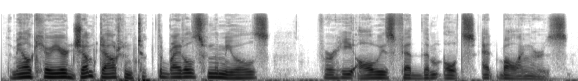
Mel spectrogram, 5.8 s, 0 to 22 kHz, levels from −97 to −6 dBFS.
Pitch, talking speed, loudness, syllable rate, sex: 115 Hz, 205 wpm, -18 LUFS, 5.2 syllables/s, male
